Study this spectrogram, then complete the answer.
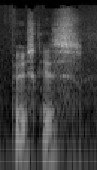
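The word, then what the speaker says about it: Puskás: Puskas Award.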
